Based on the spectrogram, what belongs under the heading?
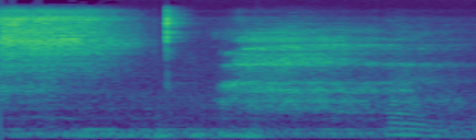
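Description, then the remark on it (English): Slow, deliberate calming breaths: a long airy inhale, a brief click, then a long, steady exhale, fairly loud and unhurried. “Hang on. Breathing. We agreed this was our calm down phase, so.”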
